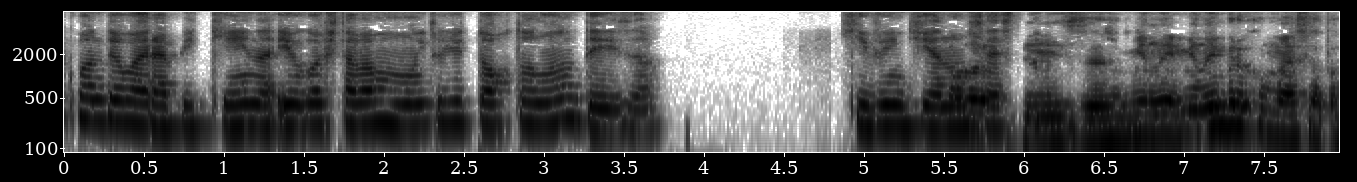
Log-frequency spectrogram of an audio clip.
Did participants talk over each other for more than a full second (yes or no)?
yes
